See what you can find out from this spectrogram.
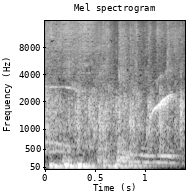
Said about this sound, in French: Applaudissements.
